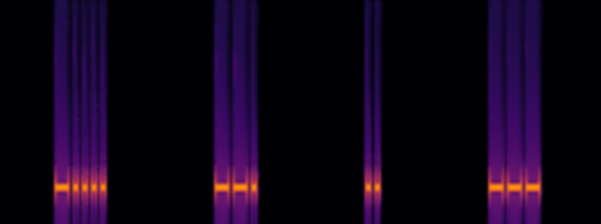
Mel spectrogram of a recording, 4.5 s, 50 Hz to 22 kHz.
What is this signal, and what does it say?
Morse code, heard as a keyed tone, about 36 wpm, spaced as for 10 wpm, 700 Hz. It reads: 6GIO
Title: USA Call Signs - 5 Characters - 8x Character Spacing - 35wpm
